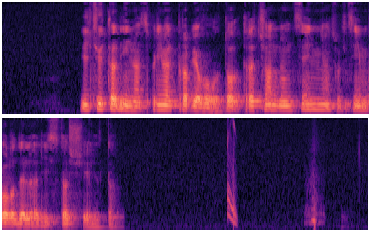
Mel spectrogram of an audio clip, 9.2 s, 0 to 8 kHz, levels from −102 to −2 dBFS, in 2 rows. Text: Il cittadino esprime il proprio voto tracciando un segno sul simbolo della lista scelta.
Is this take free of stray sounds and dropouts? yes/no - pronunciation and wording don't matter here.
no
